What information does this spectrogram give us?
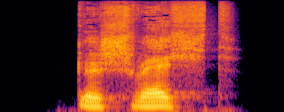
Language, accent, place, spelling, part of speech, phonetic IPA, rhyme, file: German, Germany, Berlin, geschwächt, adjective / verb, [ɡəˈʃvɛçt], -ɛçt, De-geschwächt.ogg
- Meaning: past participle of schwächen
